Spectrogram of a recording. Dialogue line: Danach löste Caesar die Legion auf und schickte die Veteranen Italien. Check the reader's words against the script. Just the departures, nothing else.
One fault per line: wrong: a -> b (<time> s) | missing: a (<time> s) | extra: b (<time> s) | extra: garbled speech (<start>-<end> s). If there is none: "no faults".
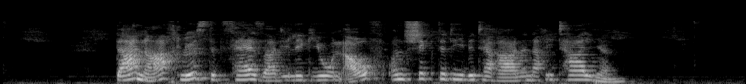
extra: nach (5.3 s)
